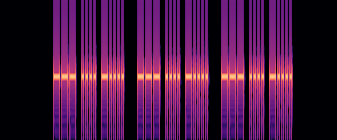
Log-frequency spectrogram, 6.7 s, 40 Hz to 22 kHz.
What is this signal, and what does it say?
Morse code, heard as a keyed tone, about 30 wpm, 700 Hz. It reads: OH6 OH6 OH6
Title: Callsign Prefixes for Top 25 DXCC - Repeated 3x - 30wpm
